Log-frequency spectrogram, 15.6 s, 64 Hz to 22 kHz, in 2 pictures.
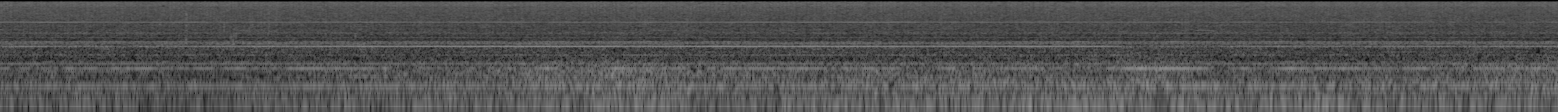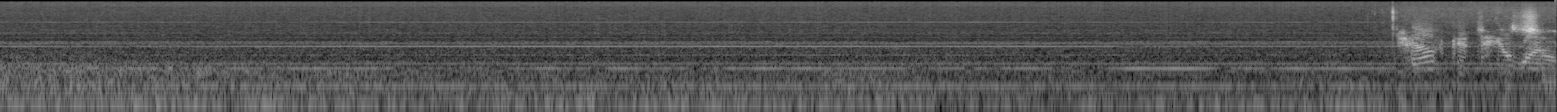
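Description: A Boeing 707-320C taxis in Microsoft Flight Simulator 2020 with a steady, loud jet-engine whine and hum running unbroken throughout, ending with a brief chirping sound.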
